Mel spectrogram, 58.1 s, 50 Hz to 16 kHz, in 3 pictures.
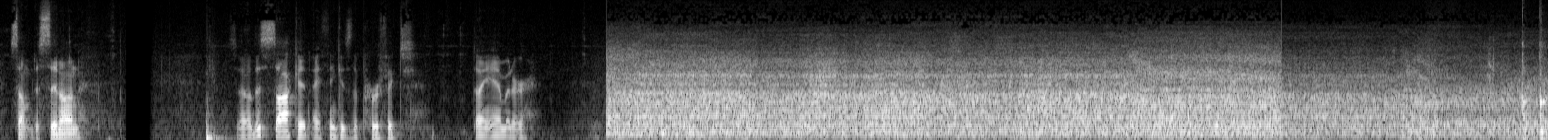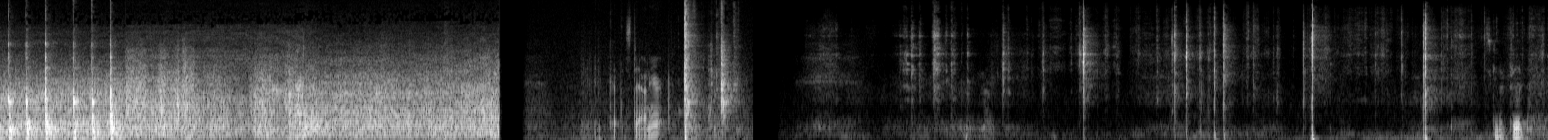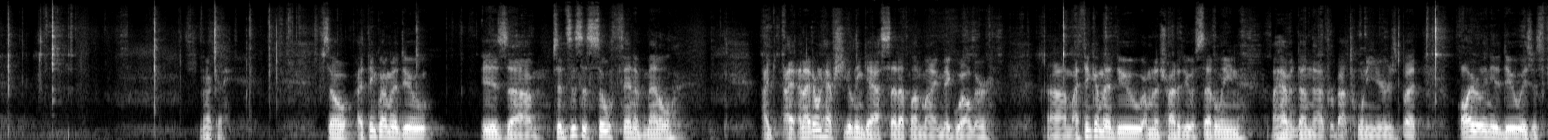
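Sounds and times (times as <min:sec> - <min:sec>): torch flame hissing: 0:07.6 - 0:25.6.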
